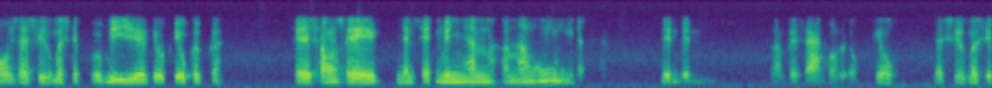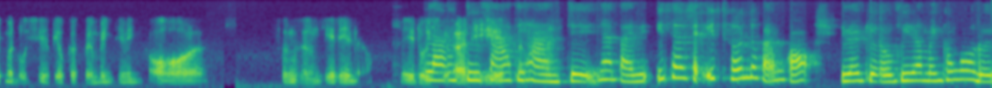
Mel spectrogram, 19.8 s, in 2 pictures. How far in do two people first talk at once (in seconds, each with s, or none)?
14.2 s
